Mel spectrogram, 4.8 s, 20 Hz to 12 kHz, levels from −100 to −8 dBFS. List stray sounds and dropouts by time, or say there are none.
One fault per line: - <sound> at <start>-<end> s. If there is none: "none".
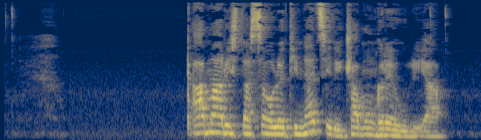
none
